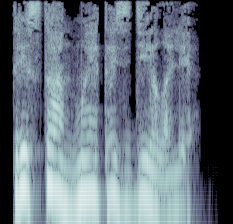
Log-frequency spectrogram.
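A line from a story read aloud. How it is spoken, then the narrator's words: Hoarse rasp. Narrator (Russian): Прохрипела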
